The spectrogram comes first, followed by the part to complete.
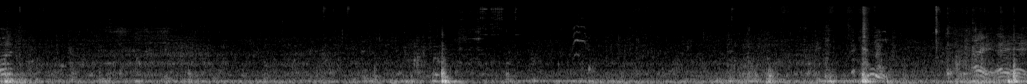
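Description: Wind on the microphone and water slapping against a boat hull, with a low steady hum in the second half. A single sharp knock comes about four and a half seconds in, and there are short grunts or voice sounds near the end.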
